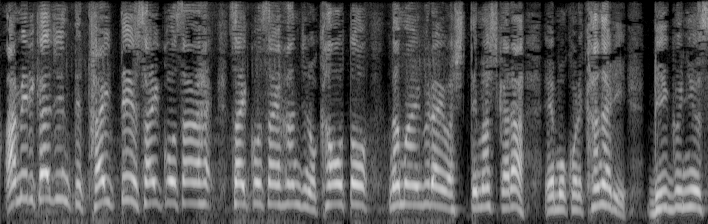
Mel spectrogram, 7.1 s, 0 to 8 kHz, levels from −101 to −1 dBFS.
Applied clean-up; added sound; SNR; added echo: neural separator model SepFormer DNS4.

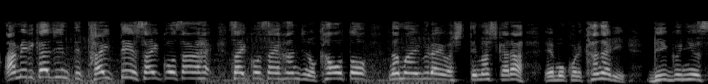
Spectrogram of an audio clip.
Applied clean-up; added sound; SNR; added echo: none; Engine / Mechanisms; 20 dB; none.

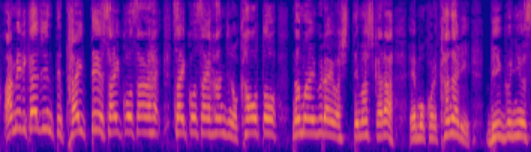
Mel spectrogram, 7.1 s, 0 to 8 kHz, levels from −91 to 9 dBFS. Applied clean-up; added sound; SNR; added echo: none; none; none; none.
